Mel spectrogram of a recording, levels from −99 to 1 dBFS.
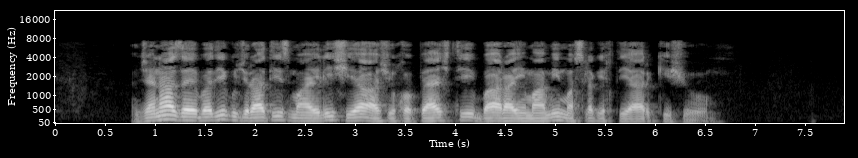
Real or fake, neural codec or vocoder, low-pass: real; none; 7.2 kHz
